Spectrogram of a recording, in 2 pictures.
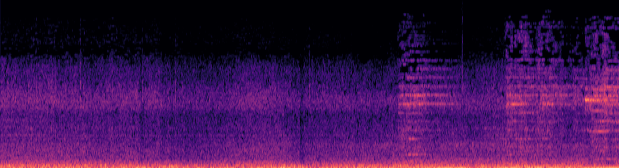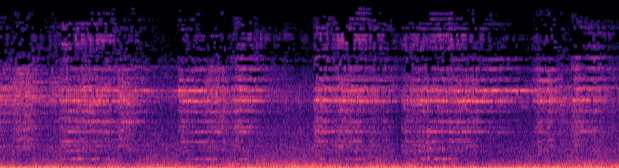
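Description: Electric-hauled double-deck regional train drawing into the station and slowing over a steady low rumble. From about four seconds in, its brakes squeal in several high tones that come and go.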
